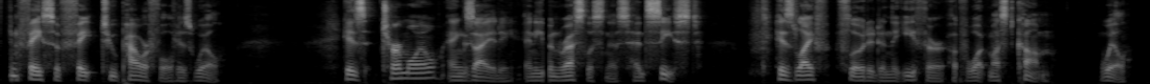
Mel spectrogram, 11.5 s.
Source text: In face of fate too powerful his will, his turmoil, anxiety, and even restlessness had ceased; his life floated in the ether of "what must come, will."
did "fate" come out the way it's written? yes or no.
yes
